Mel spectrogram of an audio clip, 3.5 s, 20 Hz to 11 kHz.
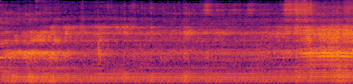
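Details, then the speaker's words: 1/5th scale petrol two-stroke RC car, after turning in the tick over screw because it dropped to a low idle and stalled: high, buzzy idle drifting slightly up and down; idle still unstable and needs more adjustment. "Still a little bit up and down, but I think it needs a little bit more attention and just a bit of an adjustment, to be honest."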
